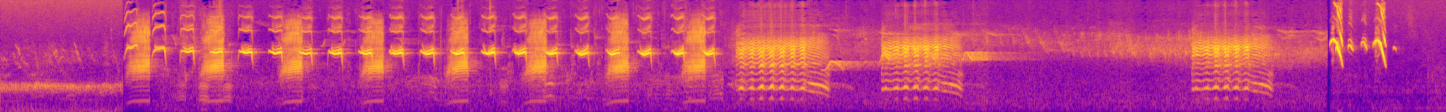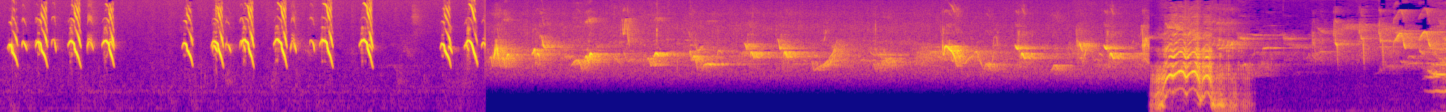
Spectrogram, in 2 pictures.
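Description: A string of different animal calls, one after another. In the middle, a newly hatched chick peeps in short, sharp chirps for about five seconds.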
